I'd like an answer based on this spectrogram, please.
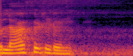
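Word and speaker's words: lafutidine: So Lafayette இது rhymes with ranitidine.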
